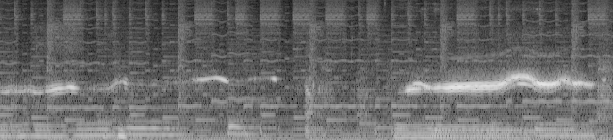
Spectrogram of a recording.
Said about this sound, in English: Can any of you hum while you whistle?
